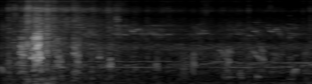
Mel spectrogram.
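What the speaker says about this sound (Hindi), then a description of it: "ये आप स्क्रीन में देख सकते हैं मेरे ये प्योर देसी मुर्गे हैं" Desi chickens cluck nearby on a free-range poultry farm, one louder squawk at the start followed by softer scattered clucks and faint background chatter of the flock.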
